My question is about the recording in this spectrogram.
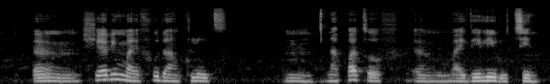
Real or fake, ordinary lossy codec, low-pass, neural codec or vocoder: fake; none; 14.4 kHz; vocoder, 44.1 kHz, 128 mel bands every 256 samples, BigVGAN v2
